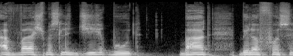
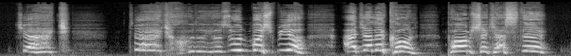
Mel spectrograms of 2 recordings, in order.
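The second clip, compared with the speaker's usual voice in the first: very high, drawn-out scream; 3 dB louder than usual. Someone who has fallen with a broken leg screams to the narrator, screaming for help. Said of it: "دوباره صدای فریادش بلند شد".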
